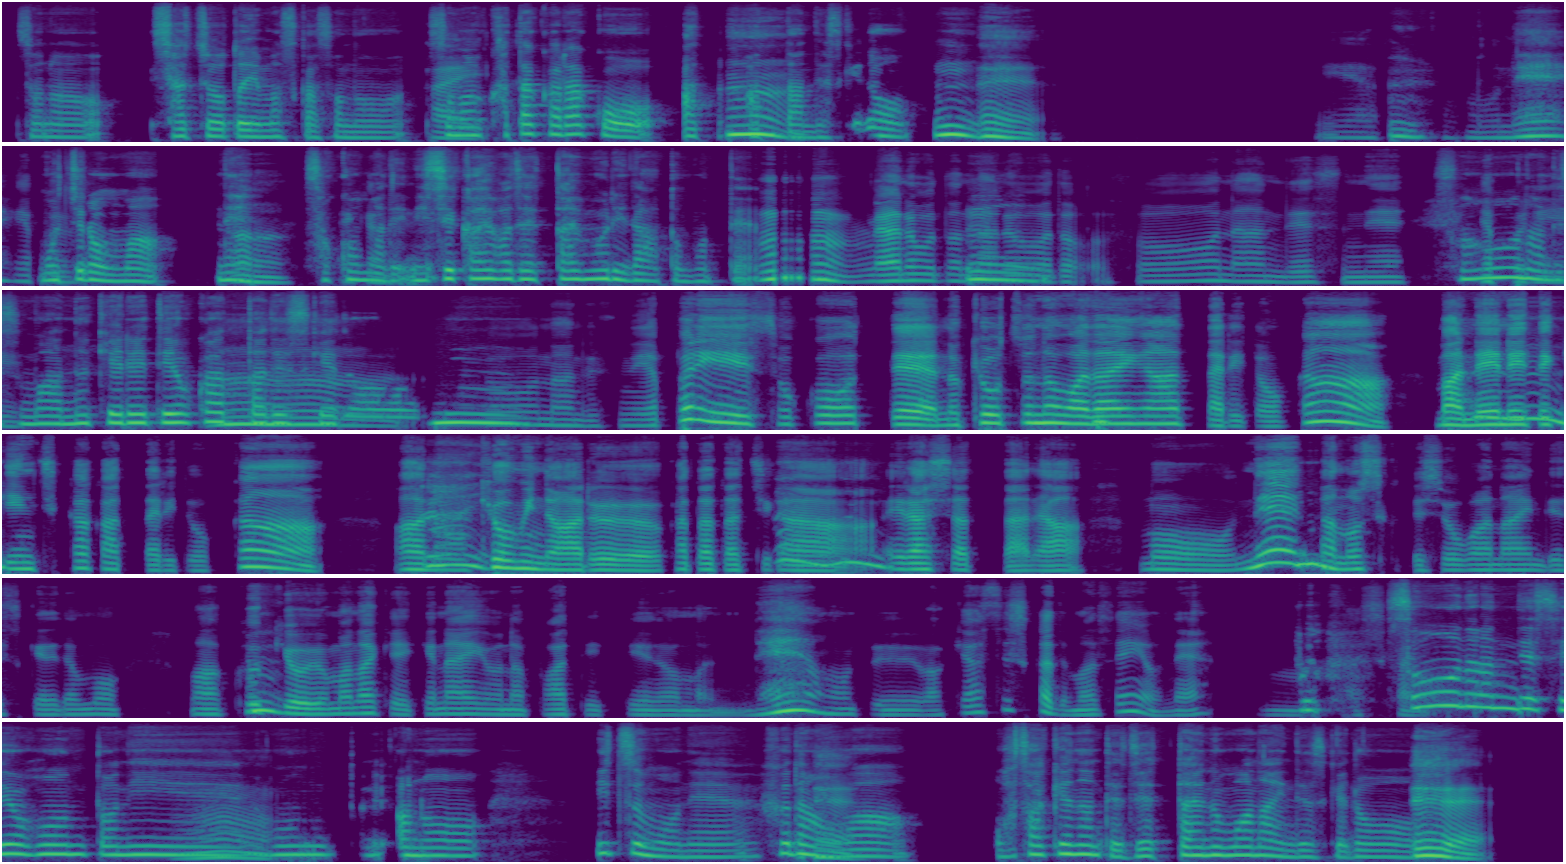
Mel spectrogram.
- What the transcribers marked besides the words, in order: none
- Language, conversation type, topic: Japanese, advice, パーティーで感じる気まずさを和らげるにはどうすればいいですか？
